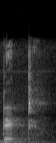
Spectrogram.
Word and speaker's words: debt: Lanka for its debt the bee is silent in debt debt restriction with the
